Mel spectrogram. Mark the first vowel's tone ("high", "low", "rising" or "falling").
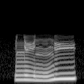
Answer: low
